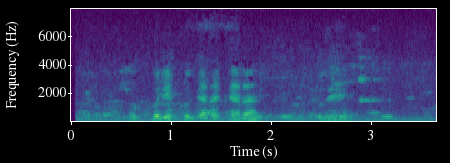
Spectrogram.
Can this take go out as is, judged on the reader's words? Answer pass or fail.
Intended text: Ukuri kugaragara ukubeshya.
pass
